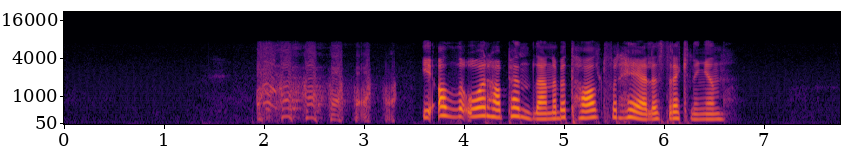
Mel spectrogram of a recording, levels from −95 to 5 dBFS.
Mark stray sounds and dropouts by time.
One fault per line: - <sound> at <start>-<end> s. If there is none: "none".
- laugh at 1.9-3.4 s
